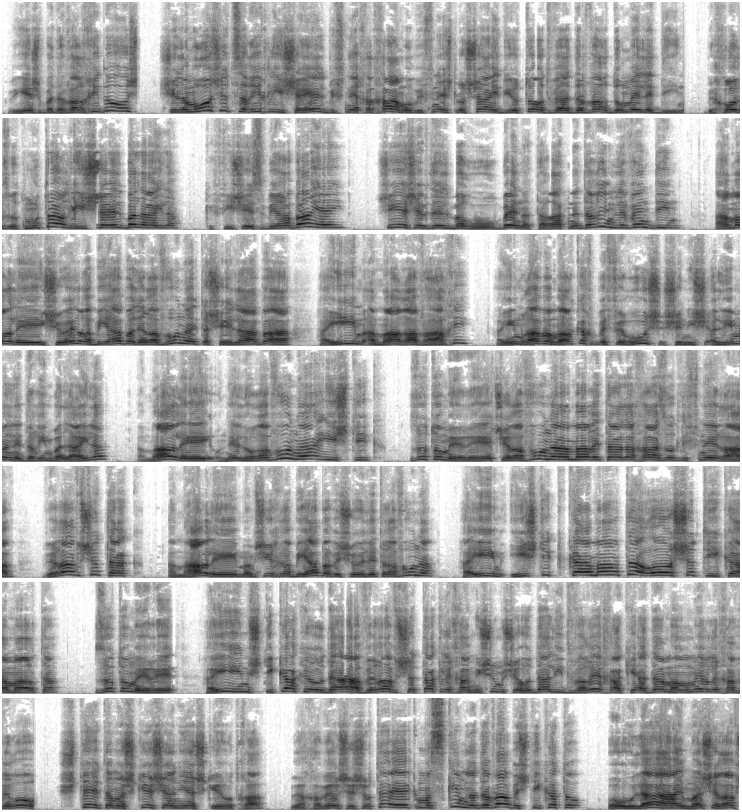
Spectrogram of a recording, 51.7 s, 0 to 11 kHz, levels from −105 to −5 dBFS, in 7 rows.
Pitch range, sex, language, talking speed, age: 195-260 Hz, male, Hebrew, 135 wpm, 40-59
